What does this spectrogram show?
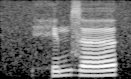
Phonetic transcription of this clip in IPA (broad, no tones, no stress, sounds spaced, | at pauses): h ɪ m z ɜ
